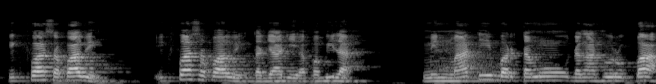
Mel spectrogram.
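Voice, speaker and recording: A young man with an Indonesian accent works through a recitation lesson, reading slowly from his notes and often stumbling and restarting words. His voice is bright and a little high. The room around him rings with echo. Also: muffled recording. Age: young adult. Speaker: student presenting an assignment. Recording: echoey room.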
